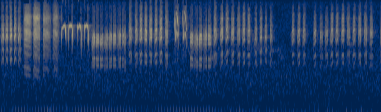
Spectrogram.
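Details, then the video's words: Sedge warbler singing a varied 'tembakan' song: fast, dry buzzy chatter repeated several times a second, broken by a brief run of high clear whistled notes, with a low rhythmic hum underneath. "kicau tembakan variasi sedge warbler"kerakbasi alis hitam""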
